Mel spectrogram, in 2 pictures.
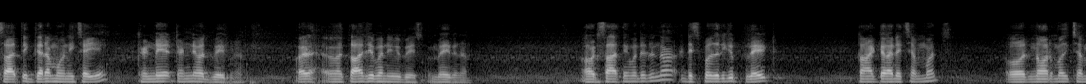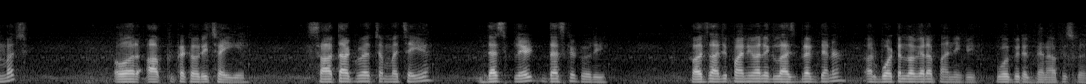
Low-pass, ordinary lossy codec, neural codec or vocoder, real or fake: none; none; codec, 16 kHz, 1.1 kbps, Voila-Tokenizer; fake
